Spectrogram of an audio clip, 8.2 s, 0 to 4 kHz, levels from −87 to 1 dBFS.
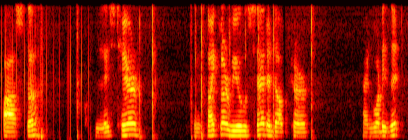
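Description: From 0.03 s to 1.78 s a rapid ticking rides over the sound, roughly twenty sharp clicks at an uneven pace averaging about 10 per second, the loudest peaking around 10 dB above the program. They keep much the same shape and carry on through quiet moments, marking this as a train of clicks. The likely cause is electrical interference from nearby equipment or a faulty connection or power supply injecting short pulses into the signal.

Between 5.24 s and 5.72 s the audio catches and hitches four times in quick succession, each brief hold stretching what was just heard before playback resumes. These repeated stalls (stutter) come from packets arriving late, so the jitter buffer ran dry over and over. The receiver filled 74 ms in total by extending the last sound, with the longest wait 40 ms, and nothing was actually lost. The passage simply drags.

From 6.89 s to 7.42 s the sound slows to about 91% of its normal pace while the pitch stays where it was, so sounds feel drawn out. 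This is a jitter buffer slow-down. To rebuild its reserve, the receiver repeated single pitch periods and small stretches of pause many times over, adding about 53 ms across that half second. Throughout, the call path leaves nothing above 4 kHz, which fits G.711 A-law at 64 kbps.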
